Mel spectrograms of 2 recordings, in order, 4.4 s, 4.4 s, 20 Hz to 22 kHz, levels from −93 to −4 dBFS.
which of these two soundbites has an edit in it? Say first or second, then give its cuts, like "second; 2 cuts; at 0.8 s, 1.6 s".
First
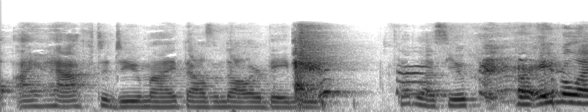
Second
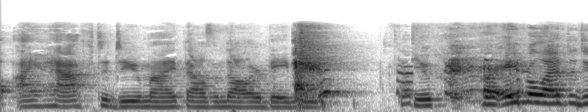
second; 1 cut; at 3.1 s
